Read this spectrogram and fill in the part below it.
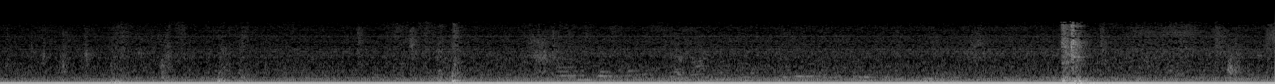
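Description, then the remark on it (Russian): A neighbour's car engine revs and rumbles steadily outside, a deep continuous drone with a few scattered knocks and thumps, and faint voices now and then in the background. “Хороший знак. Газ сосед.”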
